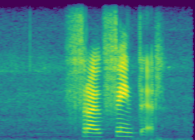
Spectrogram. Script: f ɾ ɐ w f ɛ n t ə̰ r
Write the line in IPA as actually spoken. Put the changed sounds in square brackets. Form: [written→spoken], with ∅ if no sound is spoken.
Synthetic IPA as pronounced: f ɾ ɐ w f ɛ n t ə̰ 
